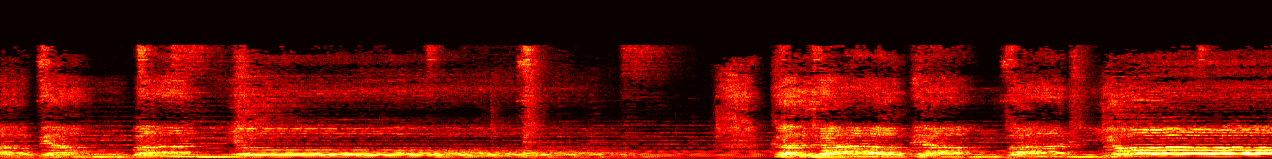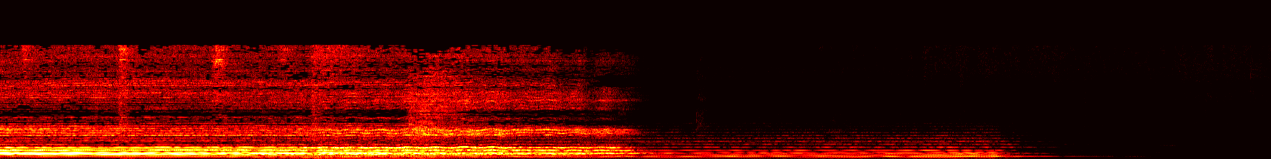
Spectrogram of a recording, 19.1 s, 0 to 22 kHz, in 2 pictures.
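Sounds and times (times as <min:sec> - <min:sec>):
voices singing a hymn: 0:00.0 - 0:14.5.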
